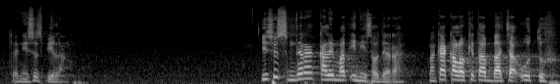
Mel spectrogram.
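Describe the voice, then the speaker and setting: Bright-voiced preacher in an echoey hall. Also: male voice, high voice, big pitch swings, fairly quick. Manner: conversational preaching, rising to emphatic peaks. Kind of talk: sermon. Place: church hall.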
